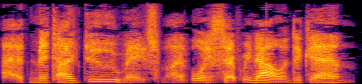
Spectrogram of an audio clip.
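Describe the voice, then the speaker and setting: Casting: anxious young medieval wife played by a female narrator, emotional and stubborn, husky breathy voice, dry muffled audiobook sound. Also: medium pitch, measured pace, a little mellow, no echo, voice pushed up. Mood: timid, defensive.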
